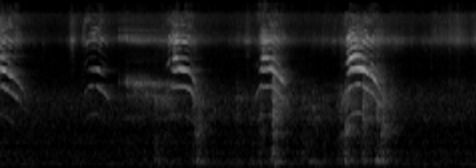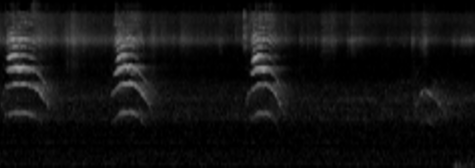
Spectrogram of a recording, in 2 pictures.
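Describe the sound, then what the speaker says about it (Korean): A cat meows repeatedly, about seven rising-and-falling calls spaced a second or so apart, close by and fairly clear over quiet background. "야옹 소리가 들렸네요"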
